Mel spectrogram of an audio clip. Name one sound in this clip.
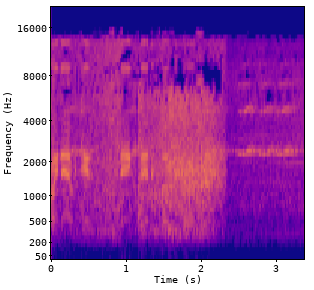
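Subway train doors slide shut with a hiss.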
